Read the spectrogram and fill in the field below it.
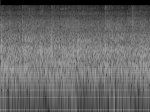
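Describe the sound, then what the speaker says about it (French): Audience applause welcoming a guest, a member of parliament, on a talk show. A dense, steady wash of many hands clapping continues evenly with no talk over it. "On applaudit bien fort, s'il vous plaît."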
